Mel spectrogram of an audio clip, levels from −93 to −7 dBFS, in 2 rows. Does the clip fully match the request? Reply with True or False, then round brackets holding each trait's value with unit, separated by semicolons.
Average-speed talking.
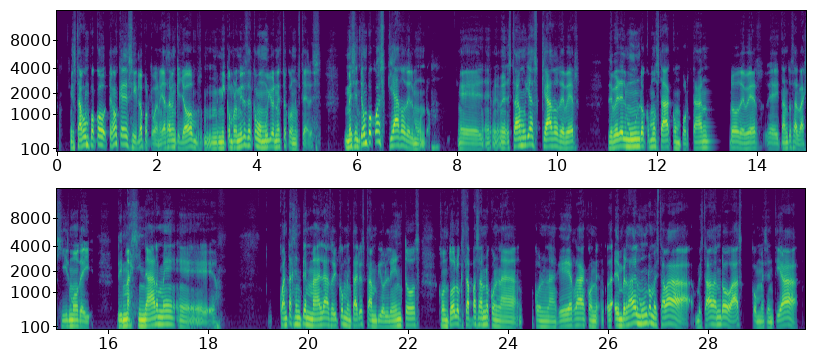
True (160 wpm)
